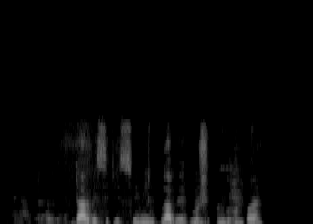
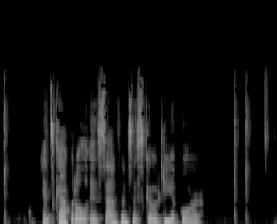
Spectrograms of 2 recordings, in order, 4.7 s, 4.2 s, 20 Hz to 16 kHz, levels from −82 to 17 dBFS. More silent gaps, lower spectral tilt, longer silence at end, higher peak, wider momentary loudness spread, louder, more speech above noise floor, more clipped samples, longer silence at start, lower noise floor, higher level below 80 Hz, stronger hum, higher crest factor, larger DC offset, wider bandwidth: neither; about the same, -3.5 dB/octave vs -4 dB/octave; first, 0.8 s vs 0.45 s; second, -14 dBFS vs -8 dBFS; second, 15 LU vs 20 LU; second, -36 LUFS vs -23 LUFS; first, over 55 dB vs 33 dB; neither; first, 0.7 s vs 0.05 s; first, under -90 dBFS vs -56 dBFS; second, -84 dBFS vs -72 dBFS; neither; first, 24 dB vs 18 dB; neither; second, 7.6 kHz vs 11 kHz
